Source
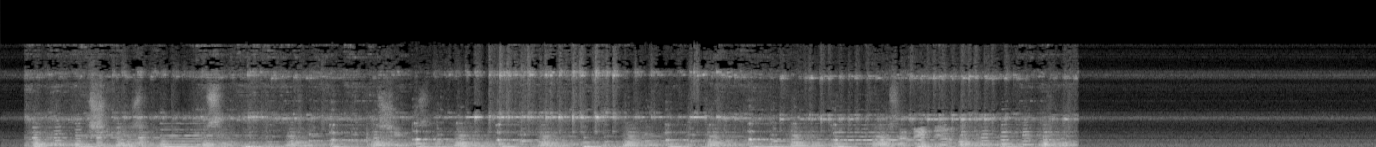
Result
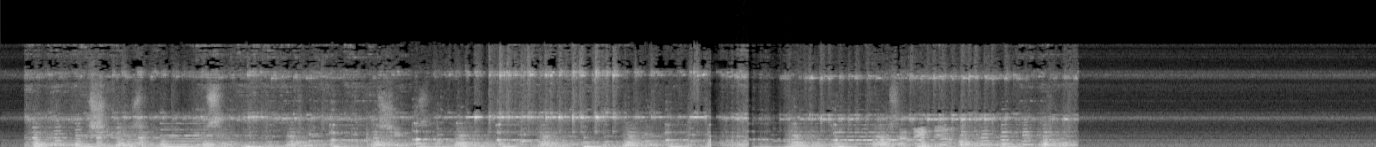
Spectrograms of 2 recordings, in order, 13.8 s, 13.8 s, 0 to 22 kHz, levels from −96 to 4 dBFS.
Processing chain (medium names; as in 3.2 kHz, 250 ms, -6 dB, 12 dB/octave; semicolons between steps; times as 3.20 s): 7.10–7.90 s: compressor with a negative ratio -31 dBFS, ratio -0.5; trim +6.5 dB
